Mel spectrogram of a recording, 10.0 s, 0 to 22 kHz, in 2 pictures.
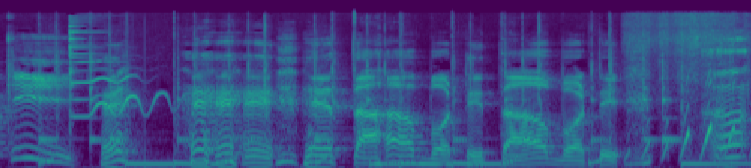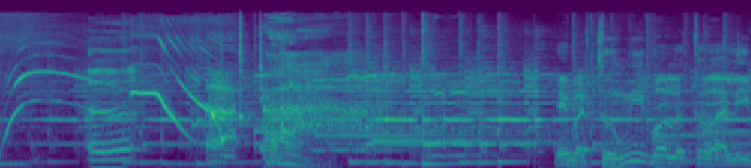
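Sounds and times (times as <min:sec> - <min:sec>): light background music: 0:00.0 - 0:10.0
cartoon whistle swooping: 0:04.6 - 0:06.7.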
